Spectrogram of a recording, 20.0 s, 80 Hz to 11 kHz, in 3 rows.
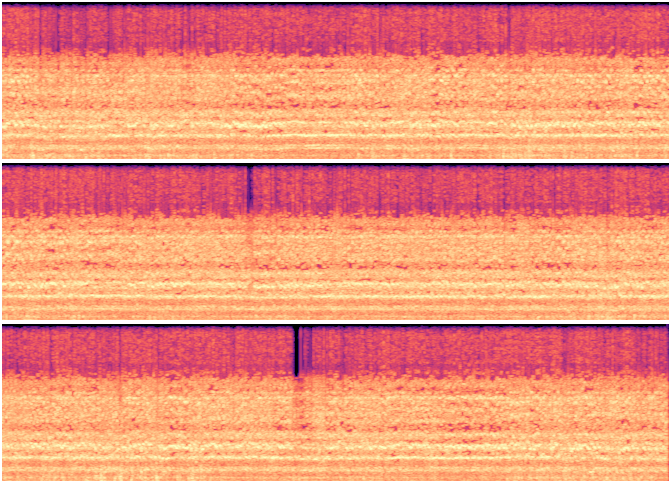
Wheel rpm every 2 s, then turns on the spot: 230, 230, 230, 230, 230, 230, 230, 230, 230, 220.
none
